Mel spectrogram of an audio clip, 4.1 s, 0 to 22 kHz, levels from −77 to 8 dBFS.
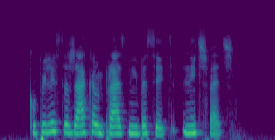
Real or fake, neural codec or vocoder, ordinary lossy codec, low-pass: fake; vocoder, 44.1 kHz, 128 mel bands every 512 samples, BigVGAN v2; none; 19.8 kHz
